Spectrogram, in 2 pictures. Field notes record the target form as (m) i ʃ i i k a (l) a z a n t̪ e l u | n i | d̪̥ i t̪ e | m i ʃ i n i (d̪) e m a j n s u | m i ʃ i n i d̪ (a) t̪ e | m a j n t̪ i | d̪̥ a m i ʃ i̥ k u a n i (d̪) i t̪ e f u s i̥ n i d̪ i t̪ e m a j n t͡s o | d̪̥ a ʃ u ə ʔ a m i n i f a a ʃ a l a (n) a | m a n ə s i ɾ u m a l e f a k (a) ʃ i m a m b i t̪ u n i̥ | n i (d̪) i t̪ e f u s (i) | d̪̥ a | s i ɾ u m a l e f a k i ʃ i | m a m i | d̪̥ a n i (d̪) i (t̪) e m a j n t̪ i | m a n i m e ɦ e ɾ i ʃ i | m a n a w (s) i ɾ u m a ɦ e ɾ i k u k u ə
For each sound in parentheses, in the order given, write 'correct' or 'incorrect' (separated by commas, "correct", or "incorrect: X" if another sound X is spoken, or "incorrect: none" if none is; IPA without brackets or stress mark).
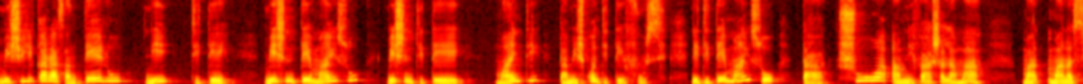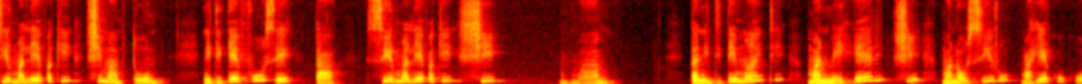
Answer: correct, incorrect: ɾ, incorrect: t̪, incorrect: i, correct, incorrect: m, incorrect: i, correct, incorrect: e, correct, correct, correct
